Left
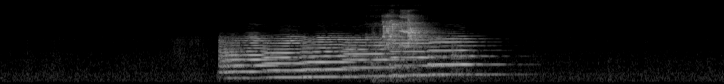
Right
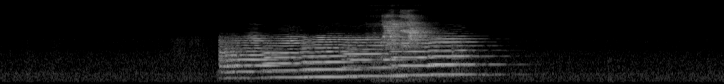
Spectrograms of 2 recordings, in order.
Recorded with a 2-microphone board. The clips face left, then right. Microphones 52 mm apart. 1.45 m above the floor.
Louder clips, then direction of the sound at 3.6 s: Even; 70° left (ahead or behind).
